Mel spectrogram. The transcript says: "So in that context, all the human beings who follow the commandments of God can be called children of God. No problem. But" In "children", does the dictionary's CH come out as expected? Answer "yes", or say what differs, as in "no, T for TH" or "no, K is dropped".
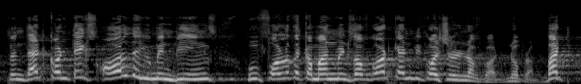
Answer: yes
